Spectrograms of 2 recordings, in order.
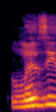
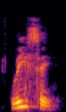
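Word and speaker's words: Lisey: Lizzy Landon. I might be saying her name wrong. Lizy Landon. Lizzy Landon. L I S E Y. Liy. Lis story. Liy. Yeah. Sorry. Yeah. Yes. So, I said it wrong.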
